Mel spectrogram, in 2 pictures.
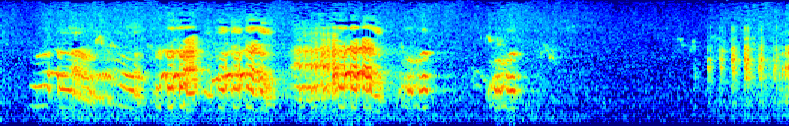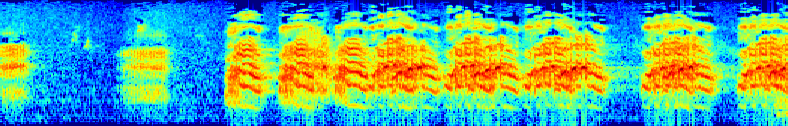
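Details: Yellow-headed parrots in their natural habitat giving rapid series of harsh, rasping squawks, roughly one per second, with a brief gap before a louder run of repeated calls.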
